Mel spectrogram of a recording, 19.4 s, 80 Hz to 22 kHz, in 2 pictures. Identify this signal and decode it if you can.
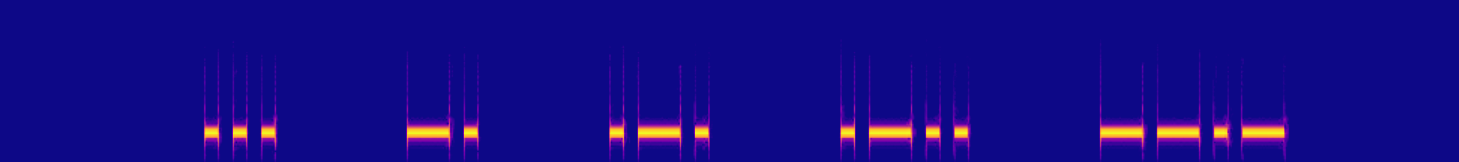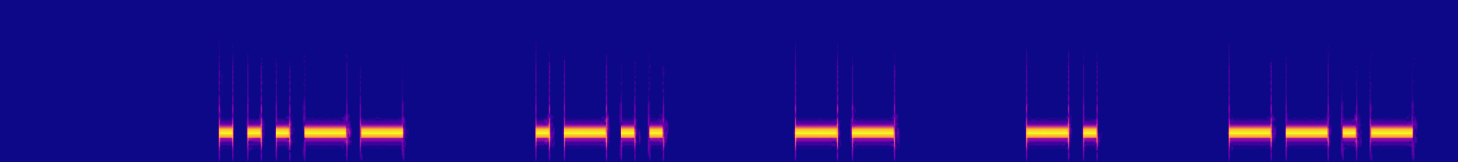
Morse code, heard as a keyed tone, about 13 wpm, spaced as for 7 wpm, 800 Hz. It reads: SNRLQ 3LMNQ
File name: LEZIONI / 5 LBVC / 5 L ws 12wpm 2958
